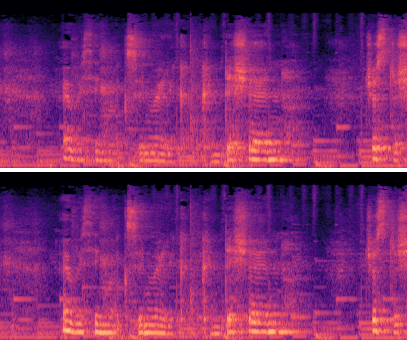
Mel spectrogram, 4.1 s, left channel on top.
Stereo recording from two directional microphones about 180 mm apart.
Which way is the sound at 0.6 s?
25° right (ahead or behind).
